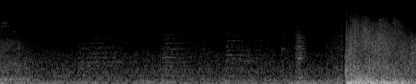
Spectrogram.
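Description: A single heavy tank cannon shot from a Soviet T-150 Tier 6 heavy tank in World of Tanks, booming loud and close near the end after a low, steady engine rumble.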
